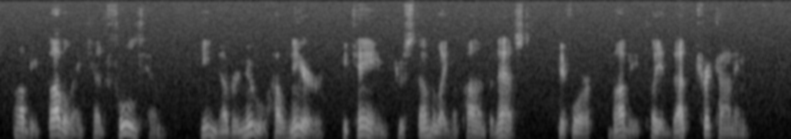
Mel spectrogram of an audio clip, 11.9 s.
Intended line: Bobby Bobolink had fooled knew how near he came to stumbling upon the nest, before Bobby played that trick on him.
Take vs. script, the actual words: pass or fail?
fail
